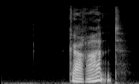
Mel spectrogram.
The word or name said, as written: garant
